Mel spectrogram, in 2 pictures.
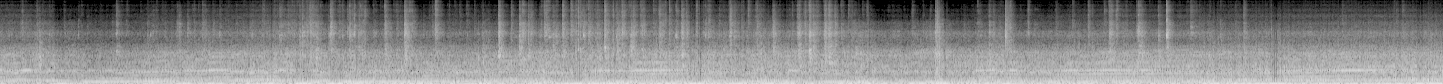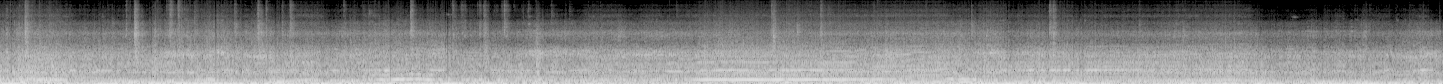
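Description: Dodge Neon race car's four-cylinder engine heard from inside the cabin under hard acceleration on track. The revs climb, drop at each shift or lift, and climb again, over steady tyre and road noise with scattered sharp clicks and rattles.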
